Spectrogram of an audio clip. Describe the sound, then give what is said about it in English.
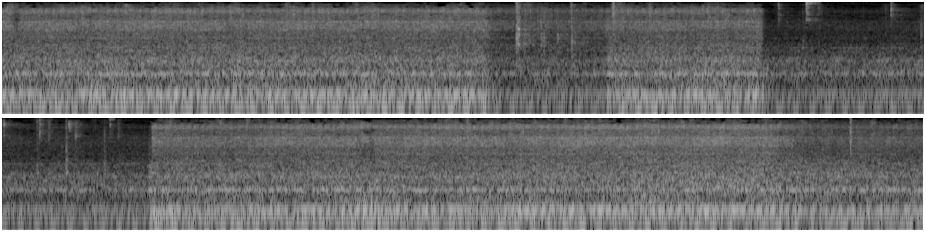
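A passenger train rumbles steadily as it pulls out of a station, a heavy, continuous low engine drone that briefly softens midway before swelling again, with no voices. “Smoking cars forward, all aboard, boarding.”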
